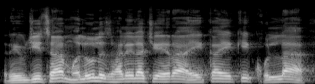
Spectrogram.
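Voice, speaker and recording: A man narrating a story in a measured, expressive reading style. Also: mid-range voice.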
